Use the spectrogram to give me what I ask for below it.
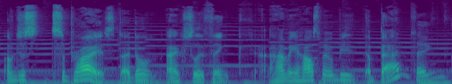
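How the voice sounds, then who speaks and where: A man's voice: on the high side, big pitch swings, fairly quick, faint music behind, voice pushed up. A man voicing a flustered young woman.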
